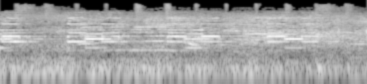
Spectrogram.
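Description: ambulance siren

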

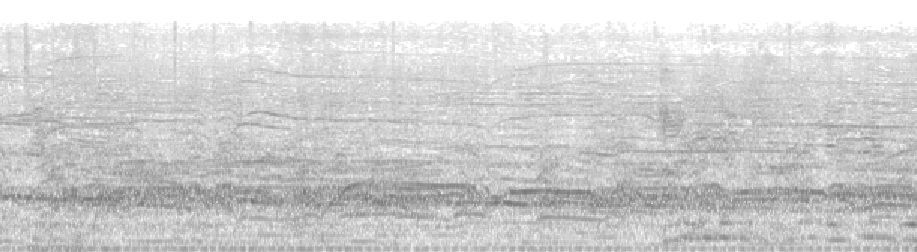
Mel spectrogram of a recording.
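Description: concert crowd booing

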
